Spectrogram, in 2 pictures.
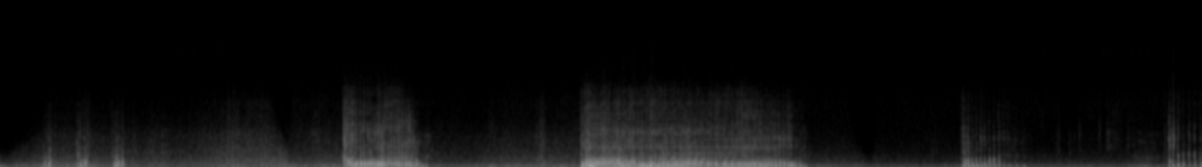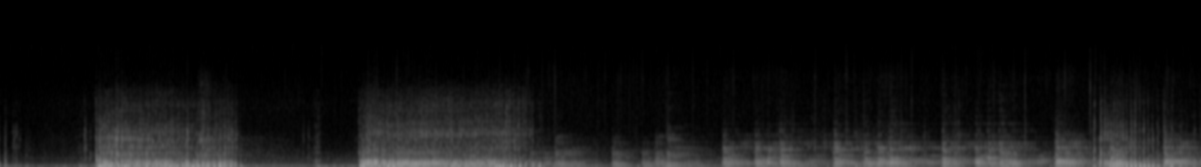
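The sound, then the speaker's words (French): Elephant seals roar on a beach on the Kerguelen Islands, a series of loud, deep, guttural bellows in bursts separated by short pauses, ending in a long, drawn-out harmonic groan. “Nous allons quitter cette plage, nous allons quitter ces éléphants de mer, ces énormes bêtes préhistoriques, qui rappellent un petit peu l'époque préhistorique”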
